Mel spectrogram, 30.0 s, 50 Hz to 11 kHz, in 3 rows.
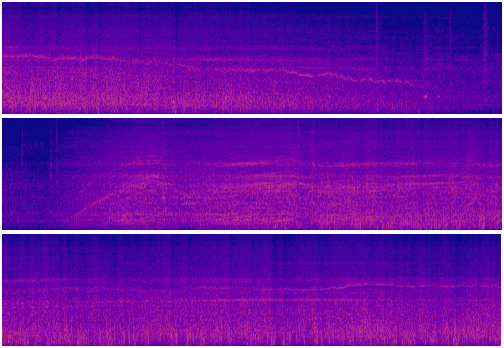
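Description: Honda Cross Cub 110's small single-cylinder engine running under a steady rushing noise. The engine note falls away as the bike slows, to a quiet low about ten seconds in, then climbs again as it accelerates and settles into steady cruising.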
